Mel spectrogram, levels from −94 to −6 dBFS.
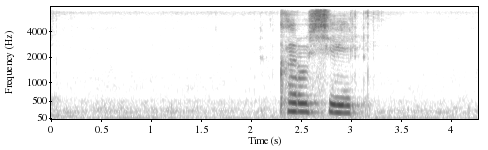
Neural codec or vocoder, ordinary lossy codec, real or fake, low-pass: codec, 16 kHz, 4 kbps, FunCodec, trained on Chinese and English, 50 frames a second; none; fake; 7.2 kHz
